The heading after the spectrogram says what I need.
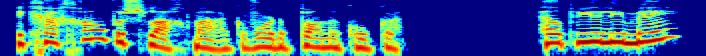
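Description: A woman's voice: on the high side, big pitch swings, a little fast, slightly rough, no room sound, clean studio sound, voice pushed up. A woman reading a storybook aloud, voicing a kindly father who teases the children. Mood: teasing. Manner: mock-puzzled, calling out.

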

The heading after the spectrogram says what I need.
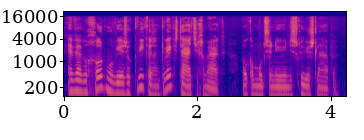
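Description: A man's voice: mid-range voice, very animated, fast, dry recording, clean studio sound, voice pushed up, close to an everyday voice. A man voicing a patient, hesitant young boy in a children's audiobook. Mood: pleading. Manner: hesitant, pleading.

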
